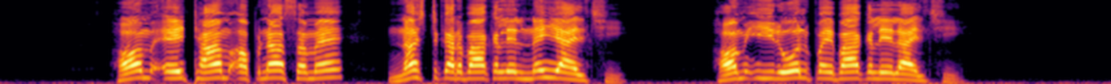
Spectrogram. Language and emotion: Maithili, angry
